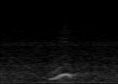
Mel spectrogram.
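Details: Great grey owl, one of a pair visiting the nest snag in late afternoon: a single short whistled note sliding upward, then quiet background.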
